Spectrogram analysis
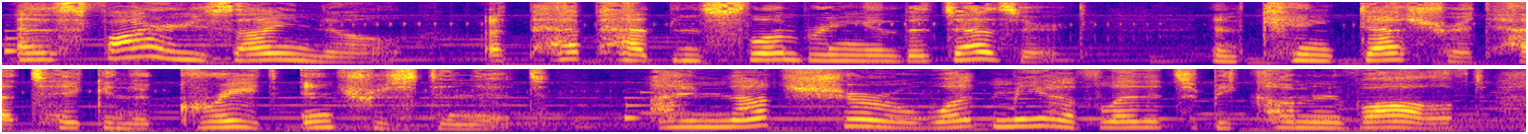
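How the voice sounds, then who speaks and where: Woman as soft high-voiced young goddess, calm and thoughtful, faint music behind. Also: lightly acted. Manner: calm, thoughtful, explaining lore. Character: young-sounding gentle wise goddess girl. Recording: game audio with faint background music.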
